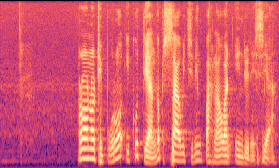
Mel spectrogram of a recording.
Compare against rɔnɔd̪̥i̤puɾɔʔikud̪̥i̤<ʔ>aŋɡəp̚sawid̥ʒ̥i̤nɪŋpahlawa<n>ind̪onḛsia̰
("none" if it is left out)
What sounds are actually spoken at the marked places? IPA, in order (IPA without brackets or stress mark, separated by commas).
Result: none, n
